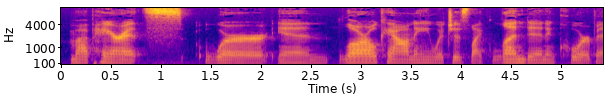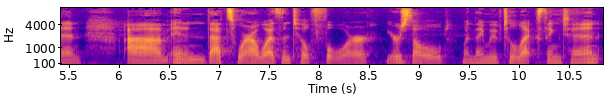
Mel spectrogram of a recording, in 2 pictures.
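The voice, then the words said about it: Country-sounding Kentucky accent. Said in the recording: “A lot of people hear the countryness in my accent.”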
